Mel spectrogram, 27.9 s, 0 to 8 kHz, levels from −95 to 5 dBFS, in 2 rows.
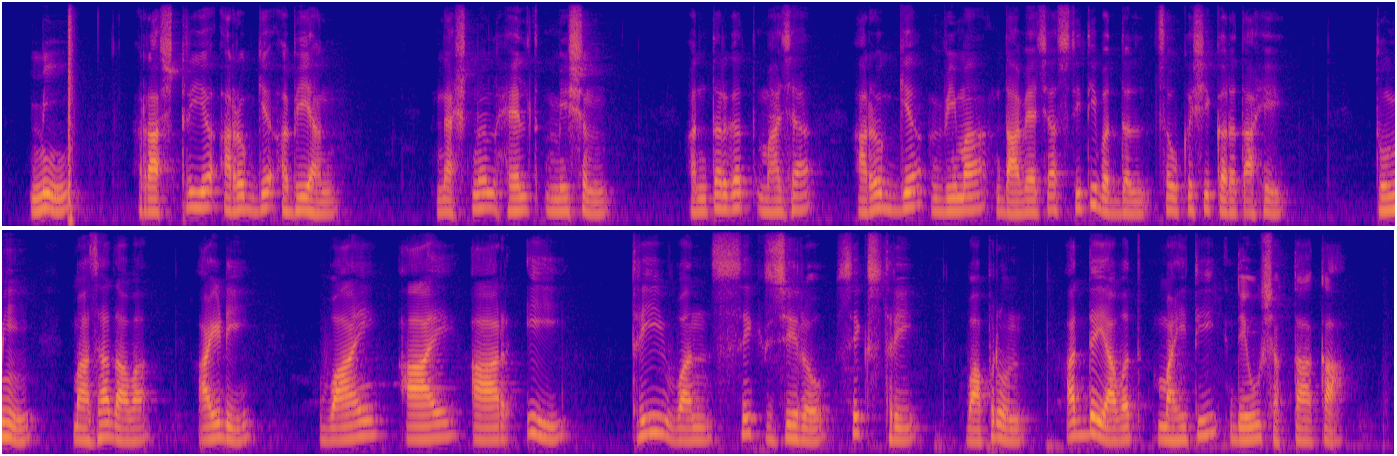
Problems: none marked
